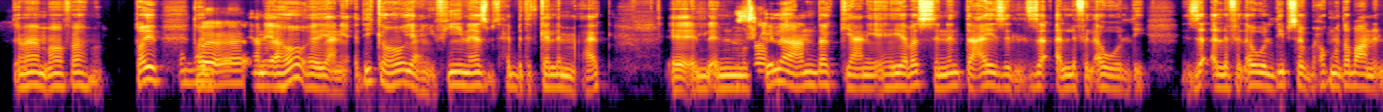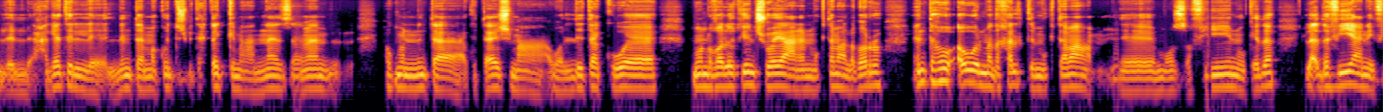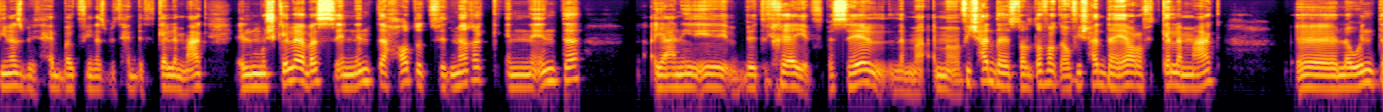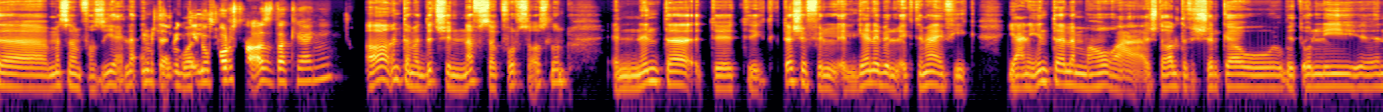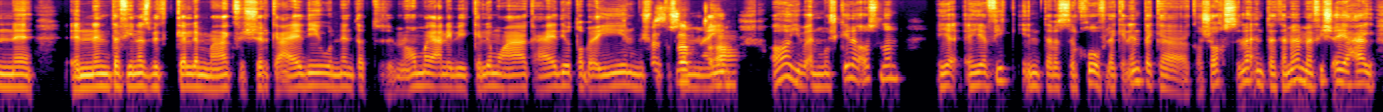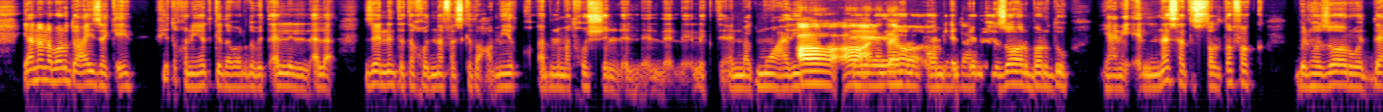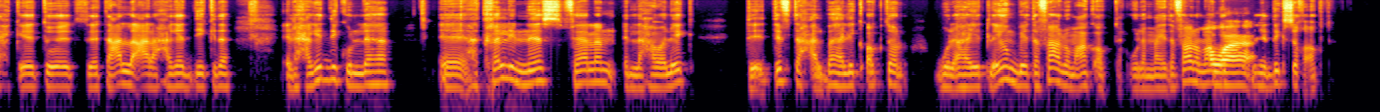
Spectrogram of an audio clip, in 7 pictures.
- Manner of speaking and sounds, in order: tapping
- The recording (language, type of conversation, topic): Arabic, advice, إزاي أقدر أوصف قلقي الاجتماعي وخوفي من التفاعل وسط مجموعات؟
